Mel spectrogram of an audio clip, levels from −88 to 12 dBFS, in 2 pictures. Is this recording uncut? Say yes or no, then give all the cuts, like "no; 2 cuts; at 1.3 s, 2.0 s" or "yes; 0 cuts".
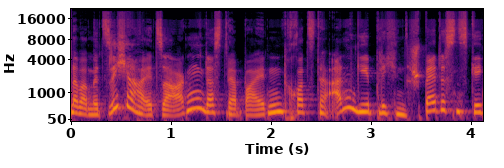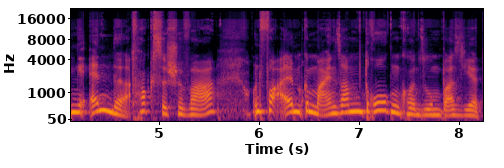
no; 4 cuts; at 1.5 s, 3.3 s, 4.7 s, 6.4 s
